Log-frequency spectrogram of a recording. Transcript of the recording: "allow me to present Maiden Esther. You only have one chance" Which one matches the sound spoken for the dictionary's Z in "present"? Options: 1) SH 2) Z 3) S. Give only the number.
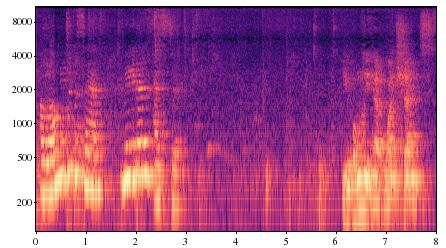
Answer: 3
